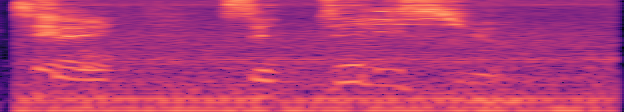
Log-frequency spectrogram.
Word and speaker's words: c'est délicieux: C'est délicieux. C'est C'est délicieux. C'est Let's break it down by syllables.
